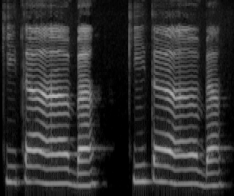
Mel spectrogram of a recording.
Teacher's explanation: تا باریک حرف ہے تو الف کو ہم باریک پڑھیں گے، کتابا، کتابا۔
